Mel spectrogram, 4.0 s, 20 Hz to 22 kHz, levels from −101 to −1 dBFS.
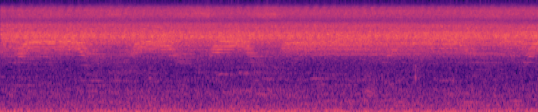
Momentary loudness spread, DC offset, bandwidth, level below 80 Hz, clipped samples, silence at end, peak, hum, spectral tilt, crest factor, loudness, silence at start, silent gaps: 1 LU; under 0.1%; over 20 kHz; -50 dBFS; under 0.1%; 0 s; -12 dBFS; none; 1.5 dB/octave; 14 dB; -23 LUFS; 0 s; none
